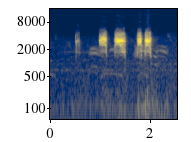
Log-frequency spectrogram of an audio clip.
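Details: Kala teetar, the black francolin, giving its call: a short clipped opening note followed by four strong, rasping, high notes in a fast rhythmic phrase, with quiet surroundings.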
